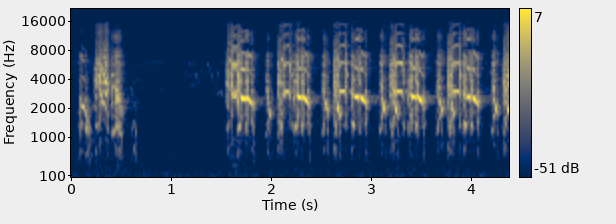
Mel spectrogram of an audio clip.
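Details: Grey francolin, known locally as teeter, recorded for hunting: a short harsh burst, a pause, then a rapid run of loud grating notes repeated almost twice per second.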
